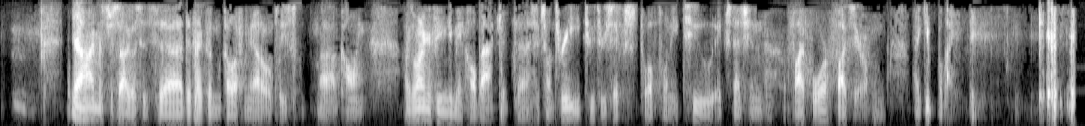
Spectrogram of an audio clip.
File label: voicemail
